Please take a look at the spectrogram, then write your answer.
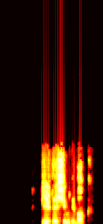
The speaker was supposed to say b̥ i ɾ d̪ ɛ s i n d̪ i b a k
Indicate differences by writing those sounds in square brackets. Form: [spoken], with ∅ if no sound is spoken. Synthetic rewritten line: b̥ i ɾ d̪ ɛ [ʃ] i [m] d̪ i b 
